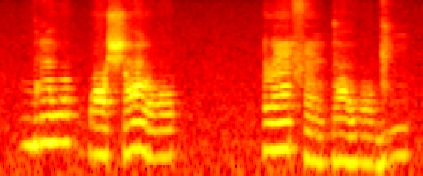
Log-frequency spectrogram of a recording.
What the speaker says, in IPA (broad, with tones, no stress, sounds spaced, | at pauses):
ɡ͡b ĩ˧ w o˧ ɡ͡b ɔ˨ ʃ ɔ̃˨˦ l o˧ | l ɛ̃˧ s ɛ̃˨ ɡ͡b ɔ̃˨ w o˨ ɡ i˨˦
